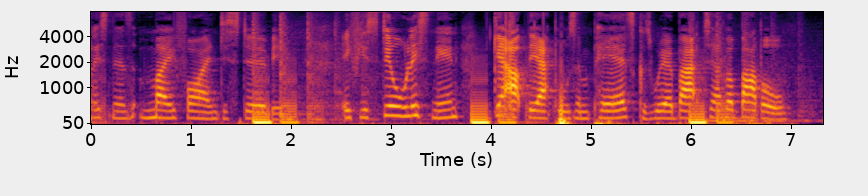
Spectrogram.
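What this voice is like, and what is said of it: Put-on London accent. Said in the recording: “one of them is from London. I assume that's why Lucy forced me to do that voice.”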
